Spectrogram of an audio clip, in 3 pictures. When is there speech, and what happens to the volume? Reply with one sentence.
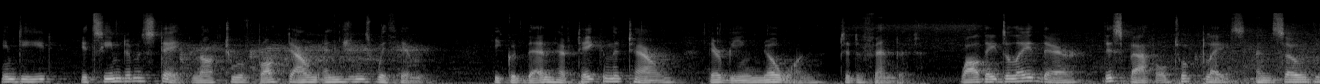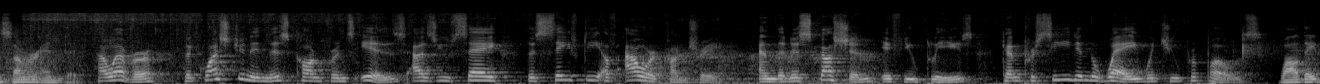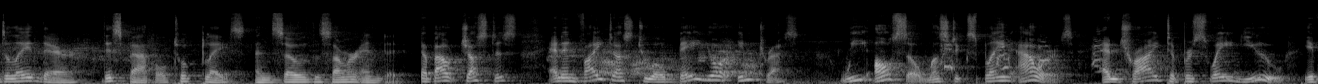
The speech can be heard from 0.0 to 39.5 s, at a steady volume.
